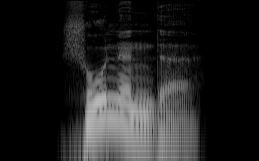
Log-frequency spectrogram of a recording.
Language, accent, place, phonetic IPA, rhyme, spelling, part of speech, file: German, Germany, Berlin, [ˈʃoːnəndə], -oːnəndə, schonende, adjective, De-schonende.ogg
- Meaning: inflection of schonend: 1. strong/mixed nominative/accusative feminine singular 2. strong nominative/accusative plural 3. weak nominative all-gender singular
